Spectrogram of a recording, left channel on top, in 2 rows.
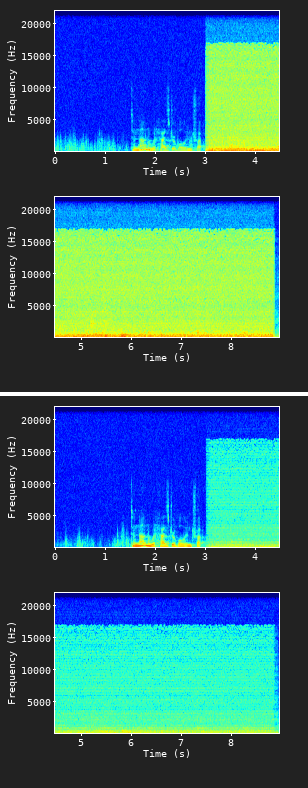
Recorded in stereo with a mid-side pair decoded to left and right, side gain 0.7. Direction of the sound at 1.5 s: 45° right.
